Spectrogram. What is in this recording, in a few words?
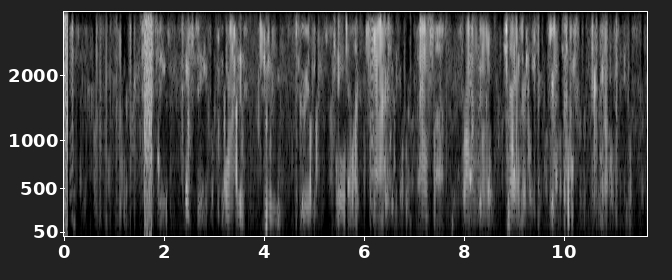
freedv snr=-03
